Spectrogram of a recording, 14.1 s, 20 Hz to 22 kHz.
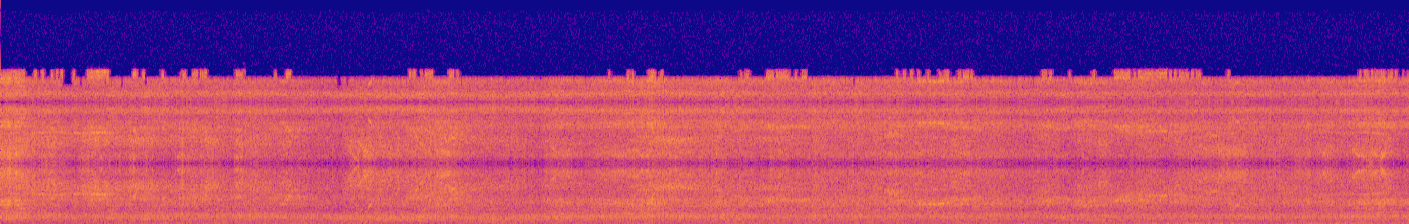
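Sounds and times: remote control buggies whining: 0:00.0 - 0:08.1
wind rumble: 0:00.0 - 0:14.0.

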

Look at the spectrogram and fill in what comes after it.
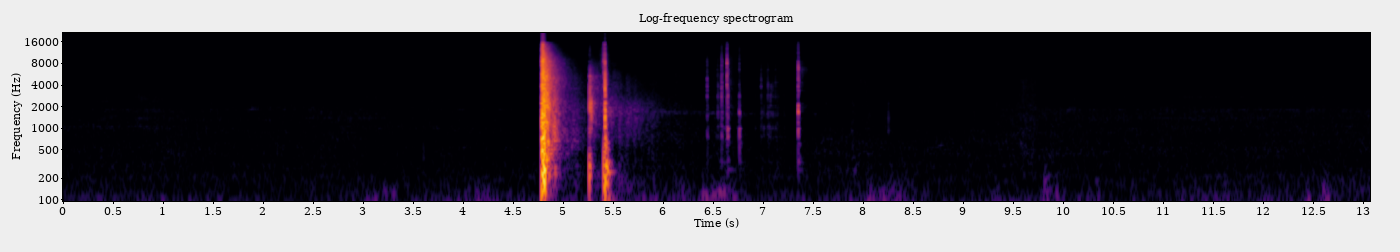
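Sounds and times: air rifle shot: 0:04.8 - 0:05.8
rifle action clicks: 0:04.8 - 0:05.8
sharp cracks: 0:04.8 - 0:05.9.

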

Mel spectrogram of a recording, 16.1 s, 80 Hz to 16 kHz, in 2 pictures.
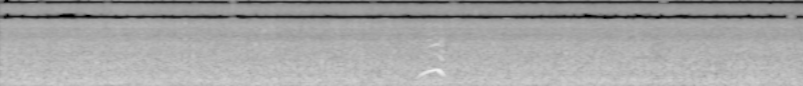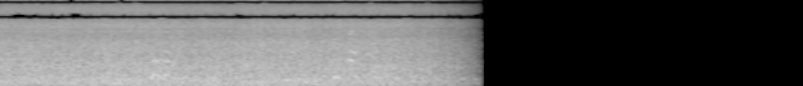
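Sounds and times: rush of fast whitewater: 0:00.0 - 0:12.8.

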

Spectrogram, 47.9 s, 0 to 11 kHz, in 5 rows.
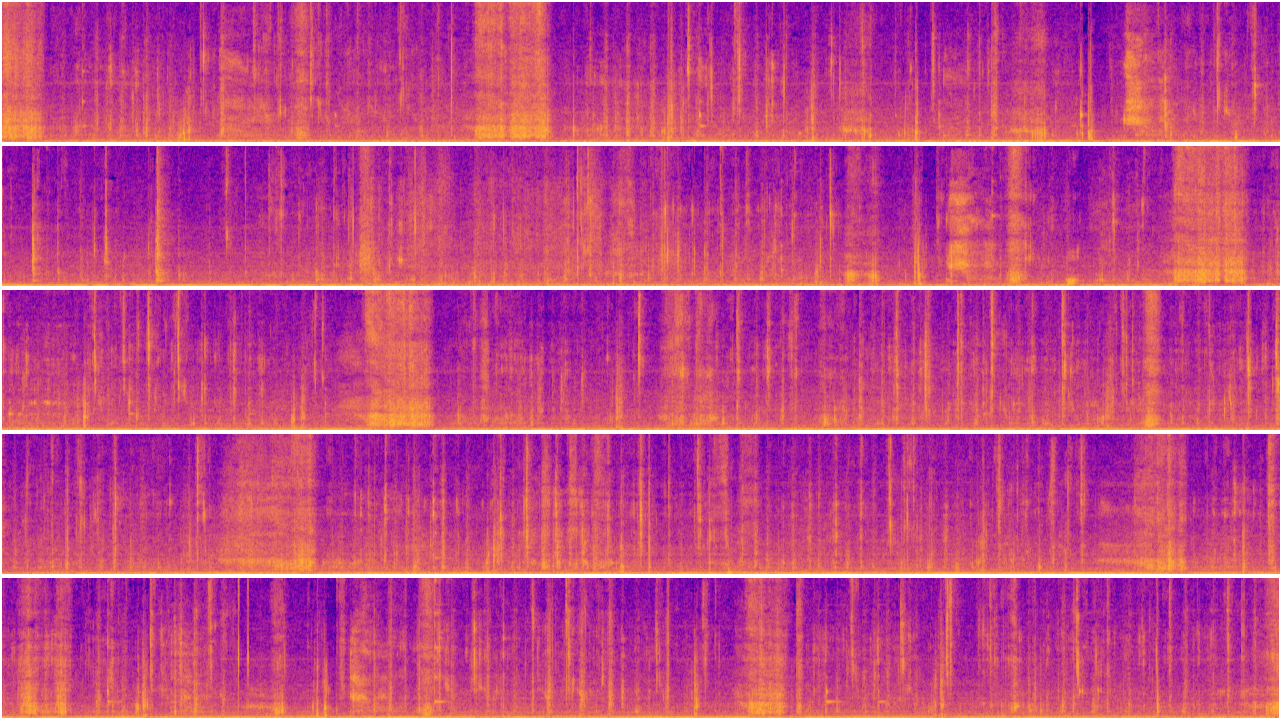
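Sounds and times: chewing and wet mouth sounds: 0:00.0 - 0:47.9
steady low hum: 0:00.0 - 0:47.9
slurping soup: 0:03.5 - 0:04.2, 0:18.4 - 0:19.0, 0:21.8 - 0:22.5.

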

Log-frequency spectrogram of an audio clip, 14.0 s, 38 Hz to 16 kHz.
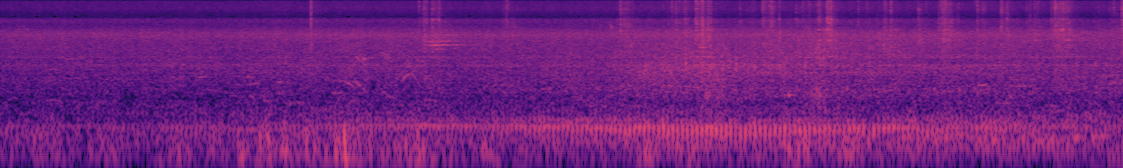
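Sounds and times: low engine rumble: 0:02.3 - 0:14.0.

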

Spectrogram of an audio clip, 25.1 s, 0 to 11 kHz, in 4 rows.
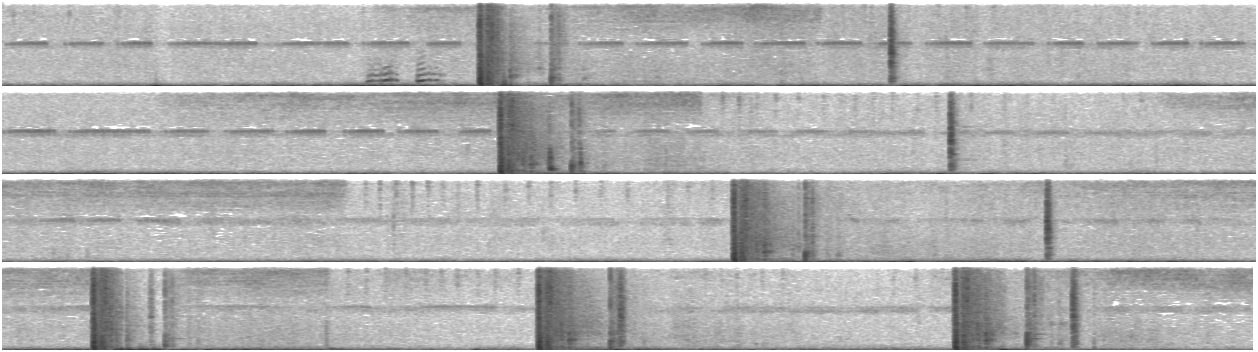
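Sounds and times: rifle shots: 0:02.3 - 0:03.0, 0:08.8 - 0:09.3, 0:16.2 - 0:16.8, 0:19.2 - 0:19.8, 0:21.5 - 0:22.1, 0:23.6 - 0:24.4.

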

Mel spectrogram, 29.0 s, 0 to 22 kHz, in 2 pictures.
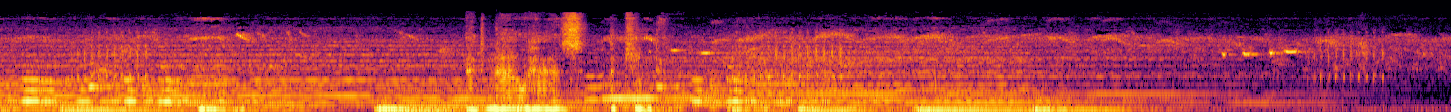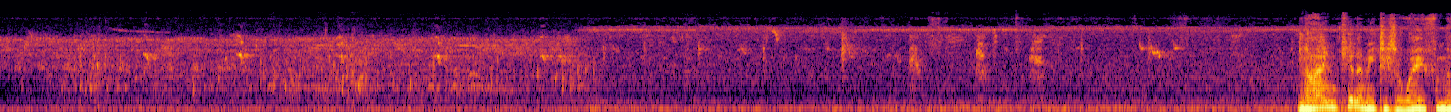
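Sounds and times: high insect whine: 0:00.0 - 0:04.7, 0:05.8 - 0:14.5
background music: 0:00.0 - 0:13.4
birds chirping and calling: 0:00.0 - 0:27.9
insect chorus: 0:06.0 - 0:27.9.

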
